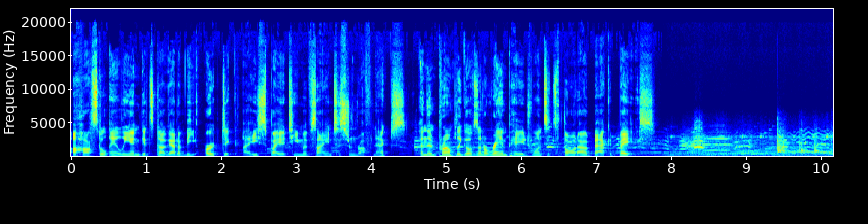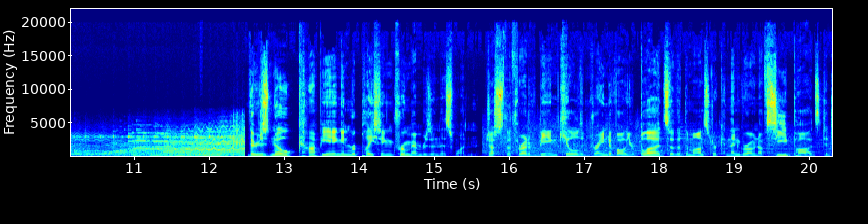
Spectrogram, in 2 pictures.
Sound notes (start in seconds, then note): 7.9 eerie wailing music; 9.3 tumbler clunking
